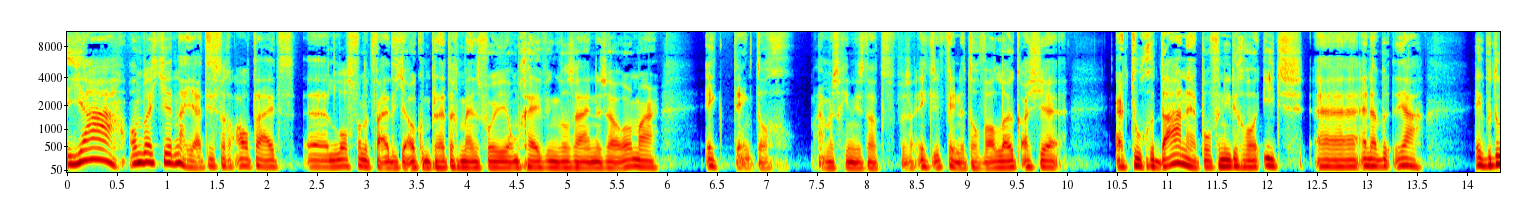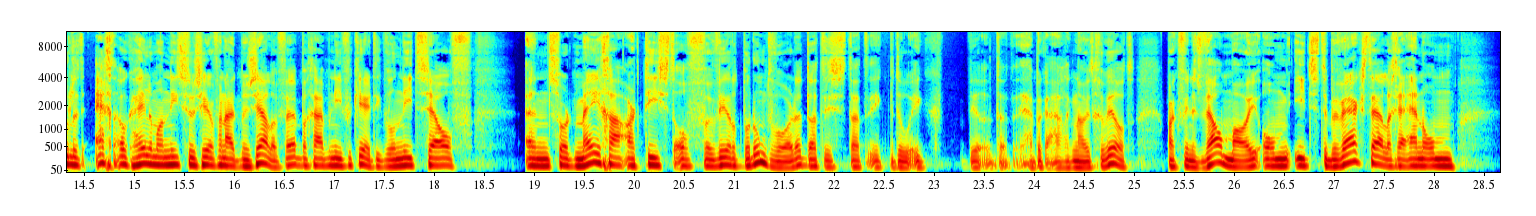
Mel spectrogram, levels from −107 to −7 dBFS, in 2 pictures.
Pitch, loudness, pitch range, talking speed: 115 Hz, -18 LUFS, 100-130 Hz, 225 wpm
